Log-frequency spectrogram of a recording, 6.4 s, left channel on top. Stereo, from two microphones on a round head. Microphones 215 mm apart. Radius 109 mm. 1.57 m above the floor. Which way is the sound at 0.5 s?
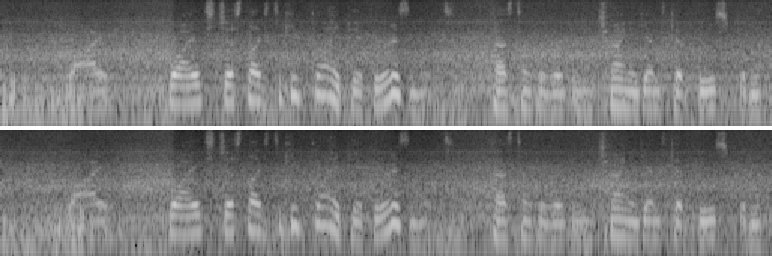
15° left (ahead or behind).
